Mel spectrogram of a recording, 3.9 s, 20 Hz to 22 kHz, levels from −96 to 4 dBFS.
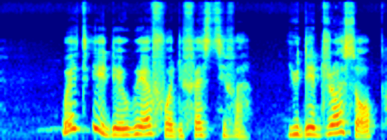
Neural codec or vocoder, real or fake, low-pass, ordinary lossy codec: none; real; none; none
